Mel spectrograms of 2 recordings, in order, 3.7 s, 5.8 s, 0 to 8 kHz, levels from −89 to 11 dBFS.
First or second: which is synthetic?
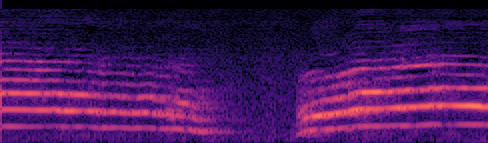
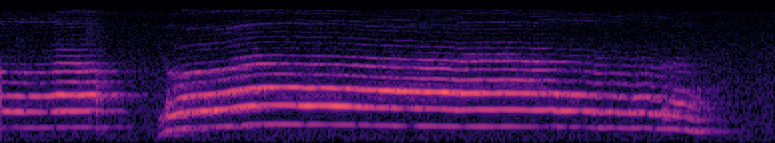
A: first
